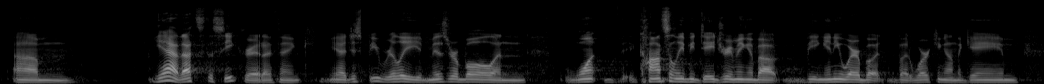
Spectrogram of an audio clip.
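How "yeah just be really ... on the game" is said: ordinary delivery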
